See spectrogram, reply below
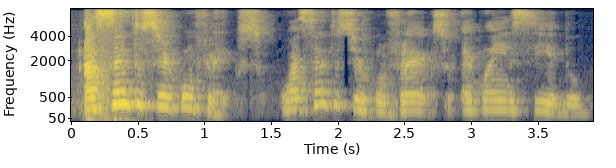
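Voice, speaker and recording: A woman's voice: medium pitch, sing-song, normal speed, a bit bright, a little hiss or hum. A woman teacher with a Brazilian Portuguese accent giving a recorded grammar lesson, explaining patiently with rhetorical questions and diminutive words. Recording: echoey, dull lo-fi room recording.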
